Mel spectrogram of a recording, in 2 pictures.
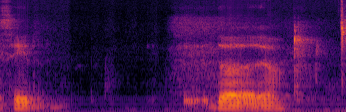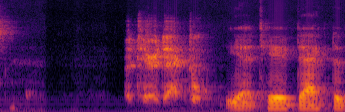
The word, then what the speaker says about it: pterodactyl: Yeah, pterodactyl goes to the bathroom. Because the pee is silent.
